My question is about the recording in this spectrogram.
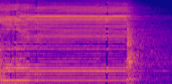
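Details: Contactor coil energized with dirt placed between the fixed and moving cores: loud, harsh electric buzz rich in high tones, cutting off abruptly, as the armature fails to seat; noise disappears once the dirt is removed.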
